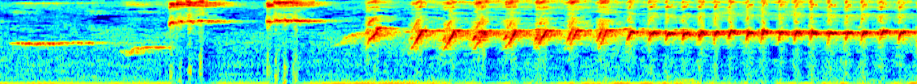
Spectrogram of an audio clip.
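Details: White-rumped shama gives a few plain whistles and sharp clicks, then a long rapid buzzy trill of repeated notes that continues steadily to the end.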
